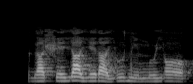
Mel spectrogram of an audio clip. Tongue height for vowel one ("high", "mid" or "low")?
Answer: low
